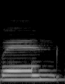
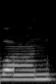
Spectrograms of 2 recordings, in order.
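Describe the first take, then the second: First: The vowel is a short flat 'a' sound. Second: The vowel is a long open 'ah' sound. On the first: The speaker calls it right. "कैसे करना है" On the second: The speaker calls it wrong. "इस तरीके से नहीं pronounce करना है"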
